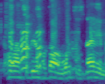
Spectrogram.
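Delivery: high, cooing praise of the dog; waiting-room stranger fawning over the dog, high; gushing stranger. Retold or imitated. Man gushing in psychiatrist's waiting room.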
